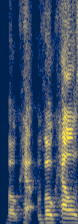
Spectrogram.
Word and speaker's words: Voelkel: V-O-E-L-K-E-L. Vocal. Vocal is how you pronounce it. – V-O-E-L-K.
